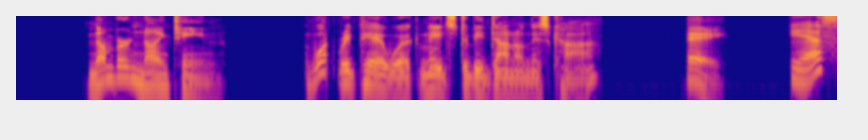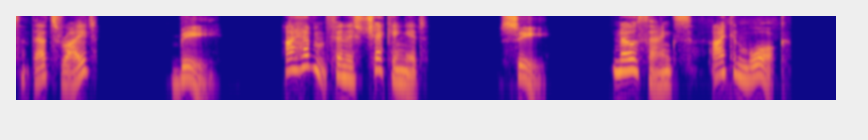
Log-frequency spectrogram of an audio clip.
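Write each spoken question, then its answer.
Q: What repair work needs to be done on this car?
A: B: I haven't finished checking it.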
